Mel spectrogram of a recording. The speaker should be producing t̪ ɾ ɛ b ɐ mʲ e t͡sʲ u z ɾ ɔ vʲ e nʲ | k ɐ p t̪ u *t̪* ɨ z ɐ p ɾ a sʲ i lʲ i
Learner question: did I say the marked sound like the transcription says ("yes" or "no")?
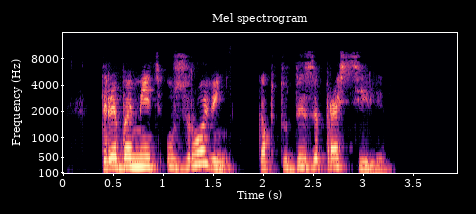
no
